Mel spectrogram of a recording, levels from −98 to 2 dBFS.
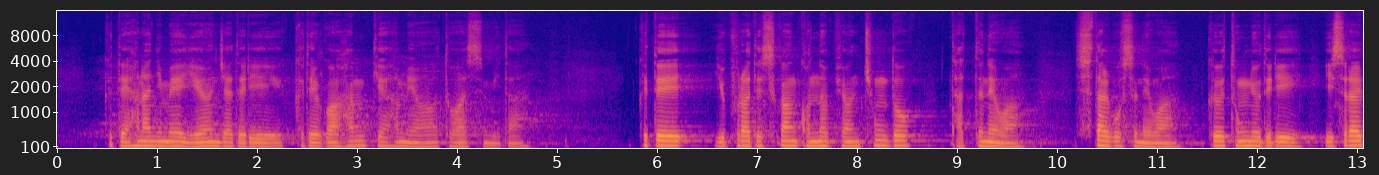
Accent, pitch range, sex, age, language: native, 100-120 Hz, male, 20-39, Korean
